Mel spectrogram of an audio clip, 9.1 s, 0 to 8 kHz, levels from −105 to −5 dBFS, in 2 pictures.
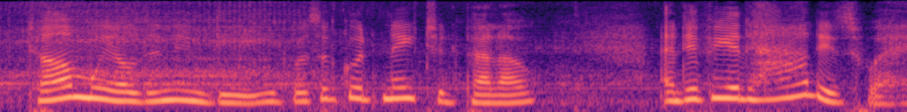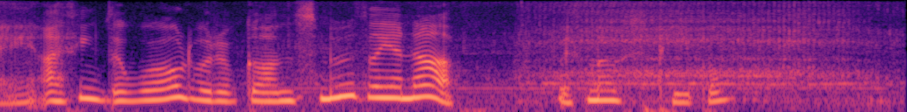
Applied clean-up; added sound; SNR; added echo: none; Engine / Drill / Mechanisms; 17 dB; none.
